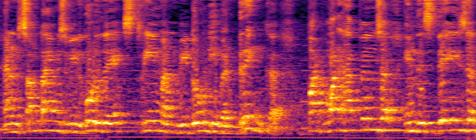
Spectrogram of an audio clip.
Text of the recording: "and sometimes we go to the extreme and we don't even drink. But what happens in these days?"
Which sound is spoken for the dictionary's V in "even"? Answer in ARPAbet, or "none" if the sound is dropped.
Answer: V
